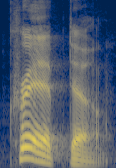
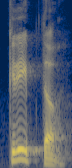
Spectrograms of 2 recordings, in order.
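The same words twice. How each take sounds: First: The vowels are longer and carried on the breath. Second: The vowels are short and quick. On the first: The speaker calls it right. "but more crypto" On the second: The speaker calls it wrong. "Getting the vowels really short and quick"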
